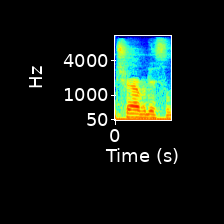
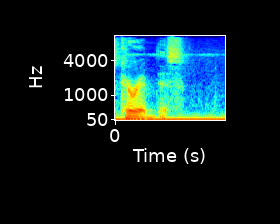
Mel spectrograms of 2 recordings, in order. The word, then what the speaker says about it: Charybdis: finding out that uh one of cilla and charbottis lived afterwards it seemed very clear that they both died in the last one was semi-confusing yeah a little bit and it's charybdis whatever yeah it's curved this right haven't you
